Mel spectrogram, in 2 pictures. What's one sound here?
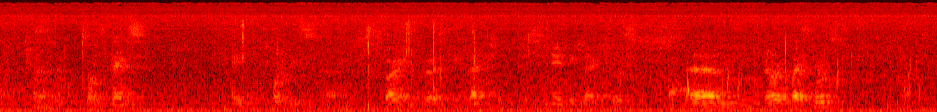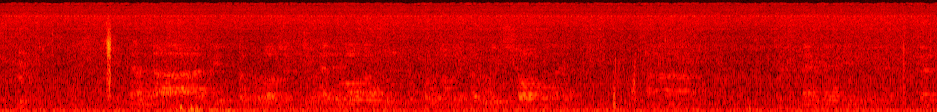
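An elderly man speaks calmly into a handheld microphone.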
